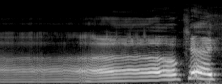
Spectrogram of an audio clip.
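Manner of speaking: mock-stunned long uh, then a punched okay; taken aback. Teller replays walking in on someone undressed, taken aback.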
